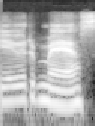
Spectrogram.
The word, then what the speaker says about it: Hermès: exato é nome próprio A grande maioria dos nomes próprios que terminam com s tem são pronunciados assim hermés que vem uma empresa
